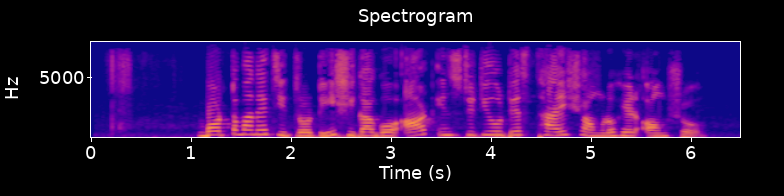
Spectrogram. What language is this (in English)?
Bangla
